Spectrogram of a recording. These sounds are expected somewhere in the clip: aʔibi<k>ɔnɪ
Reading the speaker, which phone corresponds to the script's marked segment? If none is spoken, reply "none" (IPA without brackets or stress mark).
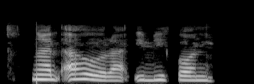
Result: k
